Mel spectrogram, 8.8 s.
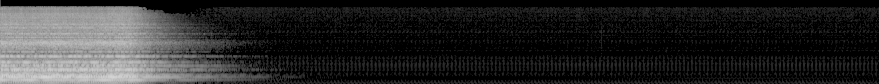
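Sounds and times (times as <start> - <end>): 
SATB four-part choir singing: 0.0 - 2.2.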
